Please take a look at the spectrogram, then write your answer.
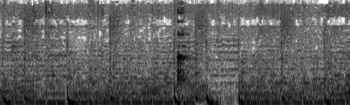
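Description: Cooked mutton sautés in a pan with salt for biryani, a steady close sizzle under repeated scraping stirs of a spoon against the pan, with a few louder clatters.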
